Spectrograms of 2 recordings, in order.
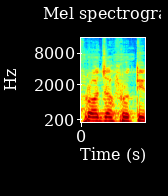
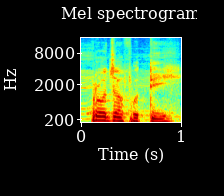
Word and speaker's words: প্রজাপতি: সত্যিকারের শিক্ষক হয়ে আপনি আমার ভুল ভাঙ্গিয়ে দিয়ে বললেন, ওটা প্রজাপতি নয়রে ওটা হবে প্রজাপতি।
